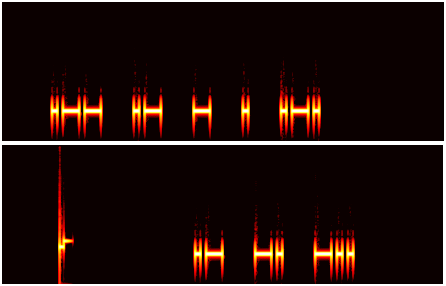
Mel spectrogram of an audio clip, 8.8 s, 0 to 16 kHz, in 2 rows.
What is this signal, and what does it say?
Morse code, heard as a keyed tone, about 21 wpm, spaced as for 16 wpm, 700 Hz. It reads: WATER AND
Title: 2x Character Spacing - Top 200 Words - 22wpm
